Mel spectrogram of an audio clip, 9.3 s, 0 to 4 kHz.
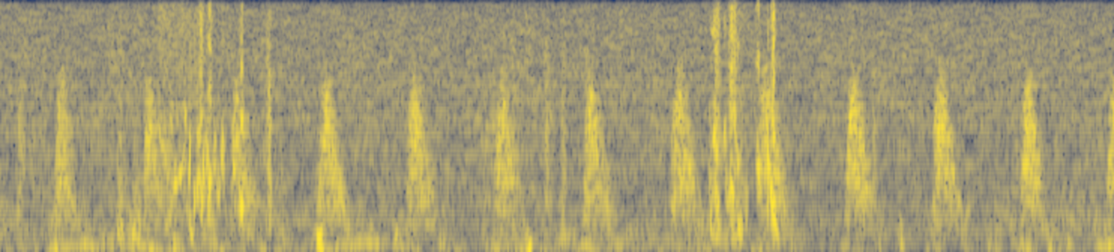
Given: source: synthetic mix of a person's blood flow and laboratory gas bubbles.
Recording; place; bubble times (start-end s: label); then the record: Doppler ultrasound of blood flow; subclavian vein
0.96-1.18 s: bubbles
1.31-1.90 s: bubbles
1.96-2.14 s: bubbles
5.90-6.25 s: bubbles
6.28-6.52 s: bubbles
From the record:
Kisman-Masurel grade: 213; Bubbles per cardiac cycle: several, 3 to 8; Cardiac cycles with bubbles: 1 to 10%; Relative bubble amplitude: loud (0.450 to 0.775); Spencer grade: 1 (occasional bubble signal discernible with the cardiac motion signal, with majority of cardiac periods free of bubbles); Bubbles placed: anywhere in the cardiac cycle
